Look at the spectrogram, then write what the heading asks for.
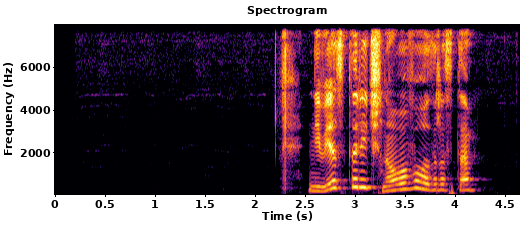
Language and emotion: Russian, positive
